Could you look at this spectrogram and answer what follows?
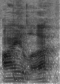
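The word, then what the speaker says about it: Islay: a really awkward name where is lay is pronounced Iowa the Iowa here is pronounced ela and the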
